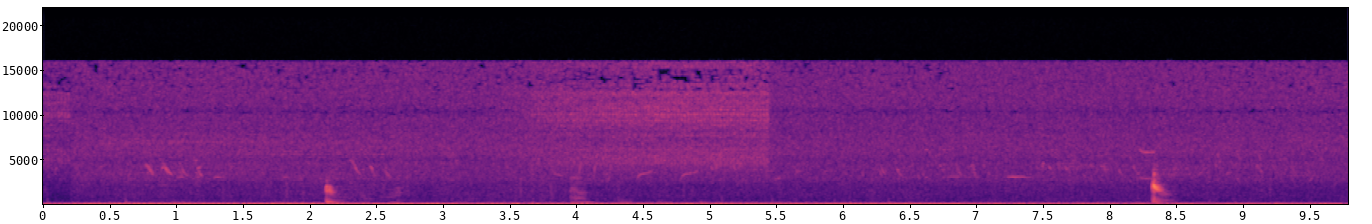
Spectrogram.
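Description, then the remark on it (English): A lone female wood duck on a pond gives three brief, rising squeal-like calls spaced a few seconds apart, fairly faint against a steady low rumble of wind or background noise. “Just a lone female wood duck here in the pond.”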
